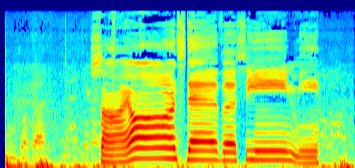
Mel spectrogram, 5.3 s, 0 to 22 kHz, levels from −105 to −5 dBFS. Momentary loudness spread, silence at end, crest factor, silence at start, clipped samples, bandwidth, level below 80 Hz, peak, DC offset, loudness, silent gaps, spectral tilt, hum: 17 LU; 0 s; 16 dB; 0.1 s; under 0.1%; 16.5 kHz; -28 dBFS; 0 dBFS; under 0.1%; -15 LUFS; none; -4.5 dB/octave; none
